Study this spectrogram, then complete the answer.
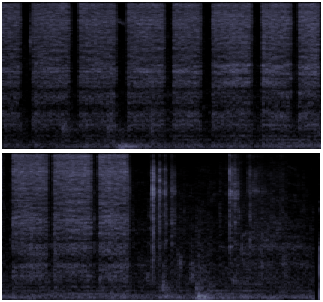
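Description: A spray can applies a fourth coat of paint to a jerry water can in about ten short, even bursts with brief gaps between them, followed by light handling clatter.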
